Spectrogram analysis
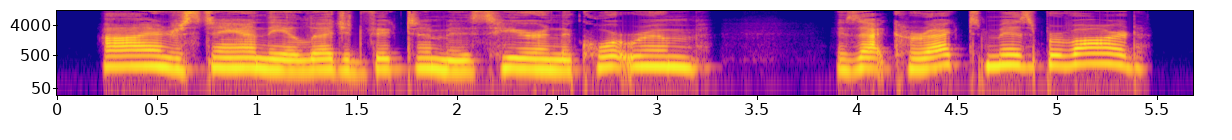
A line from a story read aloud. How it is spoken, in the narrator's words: The judge, a peaceful old gentleman, asked calmly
